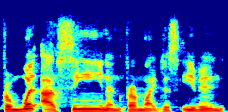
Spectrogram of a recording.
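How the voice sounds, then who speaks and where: A man's voice: lowish voice, steady tone, normal speed, no room sound, muffled recording. A man from the United States hosting a podcast interview, friendly and encouraging toward his guest. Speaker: podcast host. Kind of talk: casual interview conversation.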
